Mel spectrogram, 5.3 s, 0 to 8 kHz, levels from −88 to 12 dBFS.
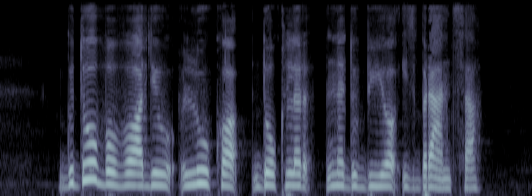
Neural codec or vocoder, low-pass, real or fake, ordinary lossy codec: none; 7.2 kHz; real; AAC, 32 kbps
